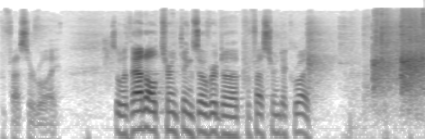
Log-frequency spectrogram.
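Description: A man speaks into a microphone in a large echoing room.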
